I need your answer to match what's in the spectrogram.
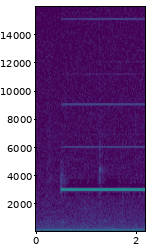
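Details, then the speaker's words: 1981 Soviet "Rakieta" 7M2 vacuum cleaner, MD-010 motor with brushes checked and wires not yet insulated: a continuity tester gives a single high, steady, unbroken beep. The motor wiring circuit is continuous. "Here, I haven't insulated these wires yet, but I think we can check if this motor works, at least if there are good connections in it."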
